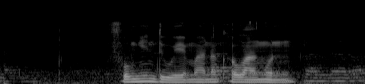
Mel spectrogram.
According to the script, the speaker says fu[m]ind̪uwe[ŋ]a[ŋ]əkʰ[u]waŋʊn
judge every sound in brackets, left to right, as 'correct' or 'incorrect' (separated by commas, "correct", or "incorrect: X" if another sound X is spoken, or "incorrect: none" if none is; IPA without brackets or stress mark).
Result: incorrect: ŋ, incorrect: m, incorrect: n, incorrect: ɔ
